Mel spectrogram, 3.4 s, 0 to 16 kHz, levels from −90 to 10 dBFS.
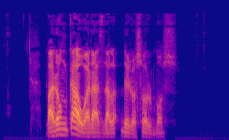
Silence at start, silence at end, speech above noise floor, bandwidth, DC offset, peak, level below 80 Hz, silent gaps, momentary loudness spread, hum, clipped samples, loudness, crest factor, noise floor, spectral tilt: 0.7 s; 0.85 s; 51 dB; 11.5 kHz; under 0.1%; 0 dBFS; -70 dBFS; none; 21 LU; 50 Hz at -65 dBFS; under 0.1%; -22 LUFS; 24 dB; -73 dBFS; -3 dB/octave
